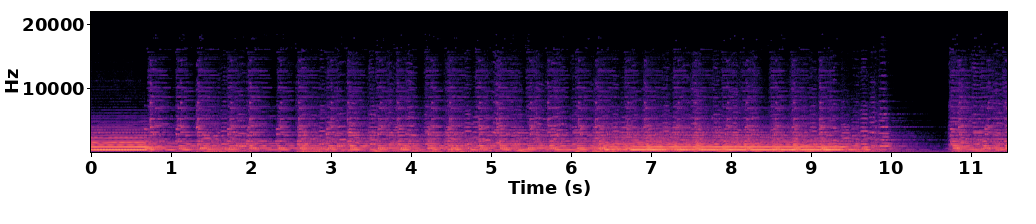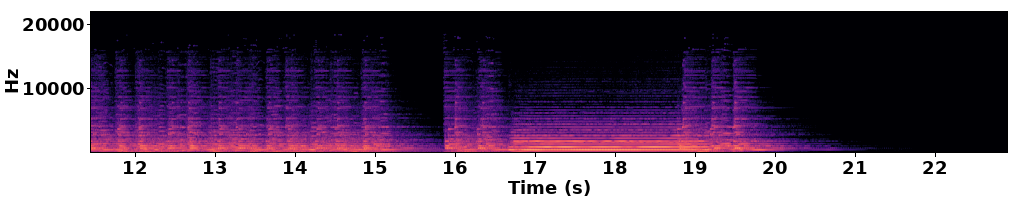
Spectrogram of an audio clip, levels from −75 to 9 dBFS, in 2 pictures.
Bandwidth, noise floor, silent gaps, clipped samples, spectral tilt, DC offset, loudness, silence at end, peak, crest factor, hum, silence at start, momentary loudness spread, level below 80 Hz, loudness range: 15.5 kHz; -89 dBFS; none; under 0.1%; -4.5 dB/octave; under 0.1%; -17 LUFS; 2.7 s; -2 dBFS; 16 dB; none; 0 s; 10 LU; -46 dBFS; 7 LU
